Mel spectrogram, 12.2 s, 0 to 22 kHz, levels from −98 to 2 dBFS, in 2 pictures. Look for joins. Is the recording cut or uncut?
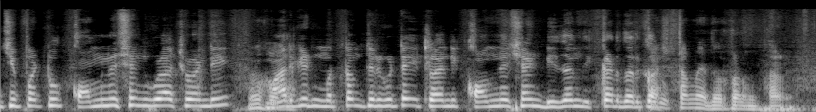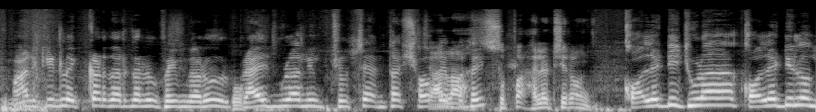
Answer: uncut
